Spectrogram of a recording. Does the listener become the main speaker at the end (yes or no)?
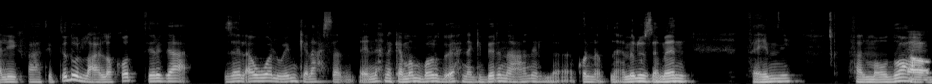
no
